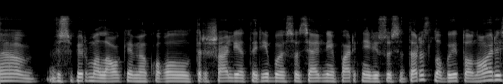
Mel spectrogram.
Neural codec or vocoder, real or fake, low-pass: none; real; 9.9 kHz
